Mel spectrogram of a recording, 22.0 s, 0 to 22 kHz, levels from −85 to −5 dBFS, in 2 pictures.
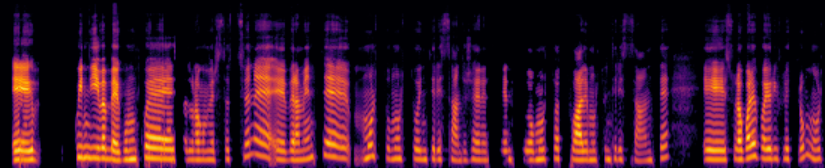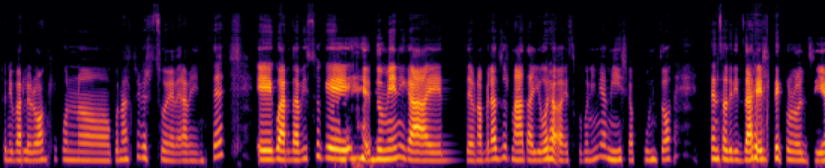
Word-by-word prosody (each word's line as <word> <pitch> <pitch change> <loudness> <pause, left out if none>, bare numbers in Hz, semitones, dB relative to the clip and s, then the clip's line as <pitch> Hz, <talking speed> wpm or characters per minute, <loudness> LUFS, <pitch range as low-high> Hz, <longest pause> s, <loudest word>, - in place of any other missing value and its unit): E, 210 +1 +10
mhmm, 210 - -11 0.4
quindi 260 -2 +4
vabbè 230 -5 +6
comunque 225 +4 0 0.3
è - - +1
stata 215 -1 -15
una 210 0 -3
conversazione, 225 - -3
ehm, 210 -1 0
veramente 250 +5 -1
molto, 270 +1 -6
molto 235 0 -9
interessante, 220 -2 -8
cioè 210 0 -7
nel 200 -1 -13
senso 210 0 -9
molto 225 +2 -7
attuale, 210 -3 +1
molto 210 +2 -11
interessante, 220 +2 -11 0.4
e 215 -1 +2
sulla 220 0 +2
quale 255 +6 +4
poi 235 -2 +2
rifletterò 235 +1 -9
molto, 225 -3 -10
ne 200 -1 -11
parlerò 200 -1 -4
anche 220 +3 -7
con 210 -2 -12 0.5
con 210 0 -12
altre 225 +6 -9
persone 210 -6 -8
veramente. 190 - -8 0.4
E 215 0 +5
guarda, 210 -2 +4
visto 240 +6 -10
che 245 -2 +5 0.4
è 190 - -3
domenica 220 -3 +4
ed 195 +1 -5
è 195 0 -5
una 195 0 -4
bella 220 +4 0
giornata, 210 -4 -1
io 200 +1 -5
ora 220 -3 +1
esco 190 0 -18
con 200 0 -14
i 225 - -12
miei 275 +1 -10
amici, 215 -1 -6
appunto, 210 +2 -8 0.5
senza 235 -1 0
utilizzare 210 +2 +4
il 215 0 -1
tecnologia. 195 -5 -2
215 Hz, 160 wpm, -20 LUFS, 205-235 Hz, 0.5 s, E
